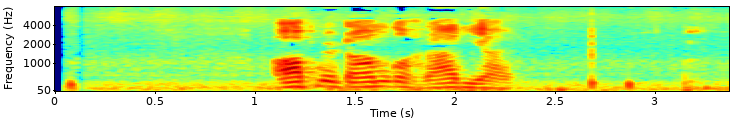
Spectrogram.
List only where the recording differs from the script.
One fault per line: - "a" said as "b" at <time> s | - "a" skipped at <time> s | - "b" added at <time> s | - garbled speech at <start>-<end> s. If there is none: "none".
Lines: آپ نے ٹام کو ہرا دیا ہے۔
none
